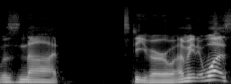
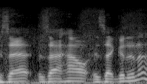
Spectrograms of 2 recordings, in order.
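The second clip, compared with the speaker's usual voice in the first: normal talking voice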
